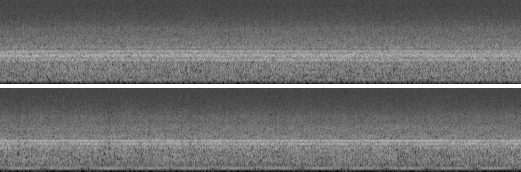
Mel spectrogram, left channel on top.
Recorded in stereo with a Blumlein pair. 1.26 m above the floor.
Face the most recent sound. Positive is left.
No sound to turn to.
